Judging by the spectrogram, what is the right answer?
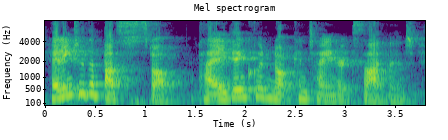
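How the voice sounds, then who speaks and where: A woman author speaking in a halting, emotional way, stumbling over words now and then. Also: mid-range voice, sing-song, fairly bright tone. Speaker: author reading own novel aloud. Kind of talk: amateur storybook reading with personal asides. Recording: roomy echo with faint music.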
